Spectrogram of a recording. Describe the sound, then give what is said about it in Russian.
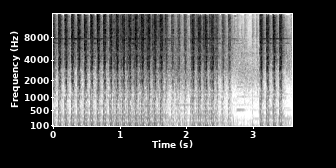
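Automatic rifle gunfire: loud, rapid continuous bursts of shots that break off briefly near the end, then resume. “Звуки автоматных выстрелов разорвали тишину,”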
